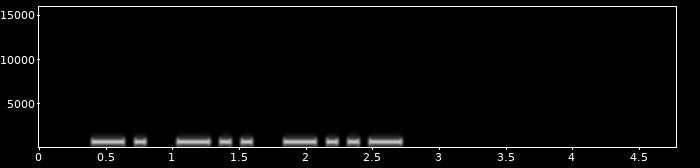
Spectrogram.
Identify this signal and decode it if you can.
Morse code, heard as a keyed tone, about 15 wpm, 700 Hz. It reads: NDX
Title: USA Call Sign Postfixes - 3 Letters 15wpm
